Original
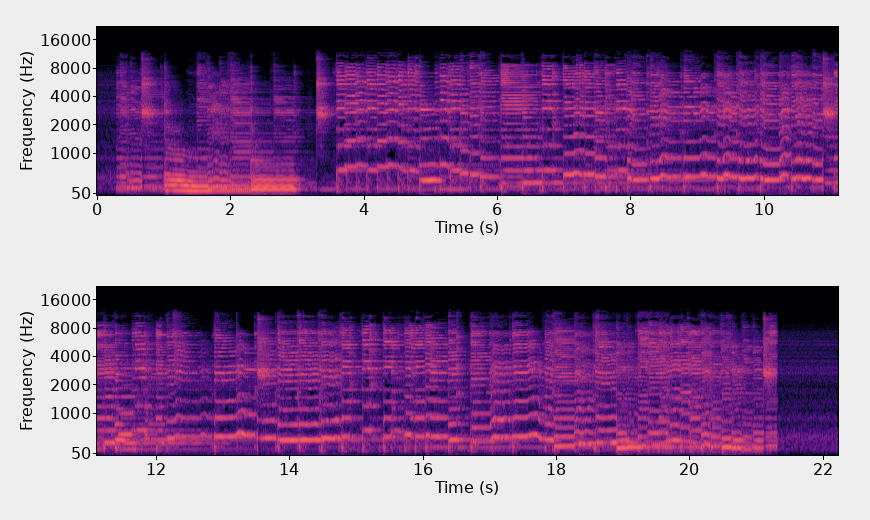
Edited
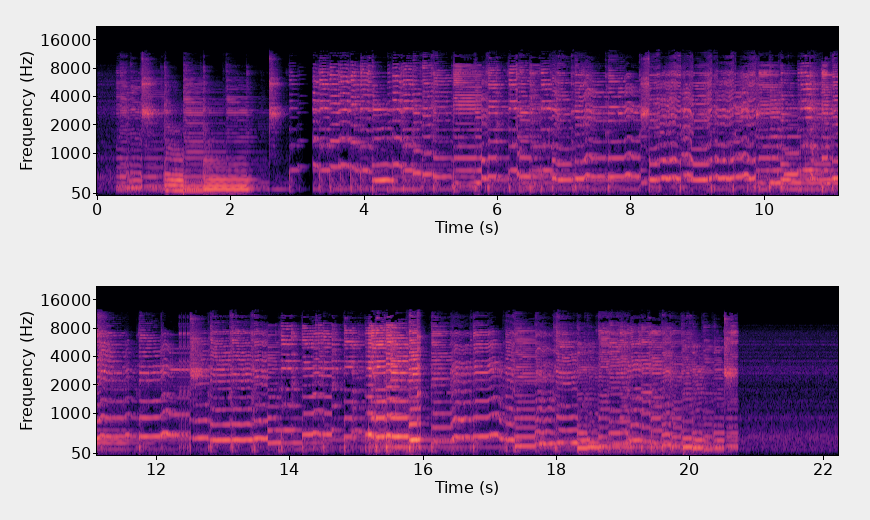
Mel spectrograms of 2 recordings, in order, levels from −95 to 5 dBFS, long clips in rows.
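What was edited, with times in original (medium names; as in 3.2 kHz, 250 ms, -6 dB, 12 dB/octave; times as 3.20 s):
1.29–2.00 s: delete
3.21–3.94 s: studio fade out
6.47–7.43 s: swap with 14.68–15.22 s
9.28–11.01 s: reverse
11.75–12.72 s: gain +5 dB
13.45 s: stutter 0.06 s, 3 plays
15.77–16.55 s: gain +10.5 dB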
